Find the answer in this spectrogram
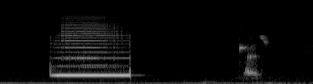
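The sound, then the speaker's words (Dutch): A single steady ringback tone of an outgoing phone call to a fellow singer sounds for under a second, a flat buzzing pitch with harmonics, then stops; a brief faint clatter like the line picking up follows. “Ik bel er een paar op”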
